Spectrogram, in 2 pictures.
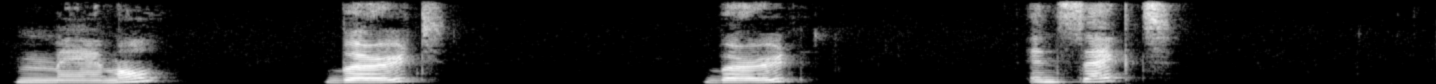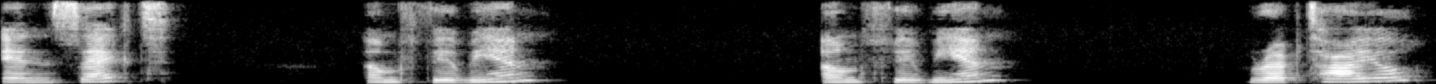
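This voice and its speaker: A woman whose first language is Turkish, teaching English vocabulary, saying each word twice slowly for learners to repeat. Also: medium pitch. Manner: says each word twice, slow and deliberate. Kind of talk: vocabulary lesson, slow repeat-after-me drilling.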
